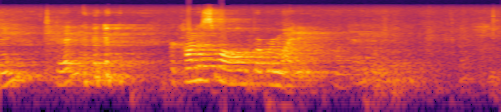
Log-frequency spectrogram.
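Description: A woman speaks into a microphone in an echoing hall.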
